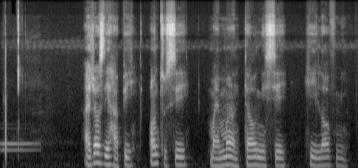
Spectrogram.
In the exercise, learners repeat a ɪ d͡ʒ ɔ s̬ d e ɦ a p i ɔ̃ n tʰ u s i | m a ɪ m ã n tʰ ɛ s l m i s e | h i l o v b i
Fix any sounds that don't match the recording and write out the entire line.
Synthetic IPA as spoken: a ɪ d͡ʒ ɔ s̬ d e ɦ a p i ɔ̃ n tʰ u s e | m a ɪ m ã n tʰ ɛ l m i s e | h i l ɔ v m i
